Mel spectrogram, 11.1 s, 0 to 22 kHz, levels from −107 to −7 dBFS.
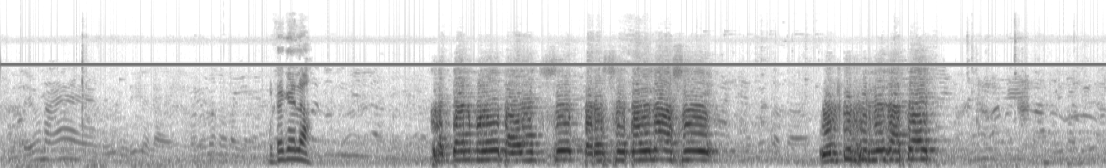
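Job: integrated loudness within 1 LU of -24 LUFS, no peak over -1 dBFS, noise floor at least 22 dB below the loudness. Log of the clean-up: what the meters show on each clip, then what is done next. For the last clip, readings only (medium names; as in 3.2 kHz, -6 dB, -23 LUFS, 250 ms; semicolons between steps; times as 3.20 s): tick rate 27 per s; steady tone 4.5 kHz; tone level -45 dBFS; loudness -35.5 LUFS; peak level -19.0 dBFS; loudness target -24.0 LUFS
-> de-click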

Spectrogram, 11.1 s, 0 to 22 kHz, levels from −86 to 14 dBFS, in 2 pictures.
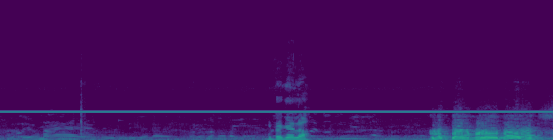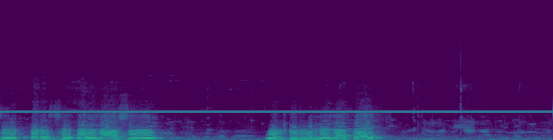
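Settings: tick rate 0 per s; steady tone 4.5 kHz; tone level -45 dBFS
-> band-stop 4.5 kHz, Q 30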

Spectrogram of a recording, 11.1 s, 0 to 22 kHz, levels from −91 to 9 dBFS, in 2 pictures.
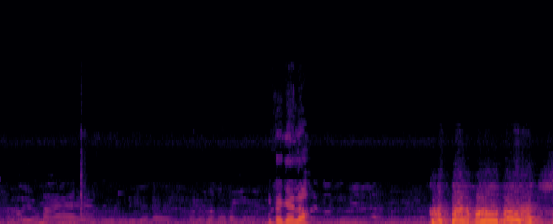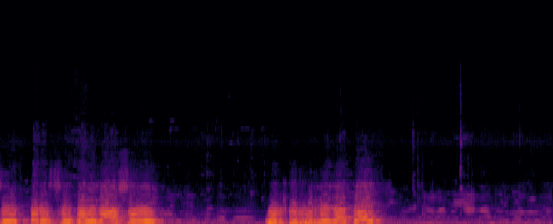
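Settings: steady tone not found; loudness -33.0 LUFS; peak level -19.5 dBFS; loudness target -24.0 LUFS
-> trim +9 dB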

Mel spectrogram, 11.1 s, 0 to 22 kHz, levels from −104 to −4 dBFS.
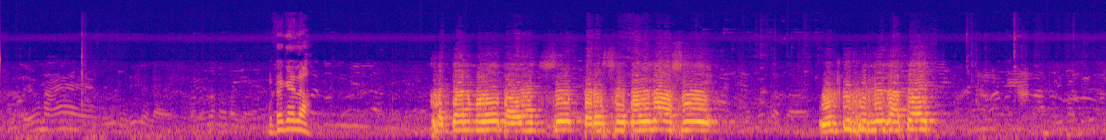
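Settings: loudness -24.0 LUFS; peak level -10.5 dBFS; noise floor -51 dBFS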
